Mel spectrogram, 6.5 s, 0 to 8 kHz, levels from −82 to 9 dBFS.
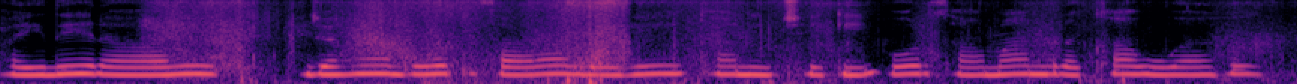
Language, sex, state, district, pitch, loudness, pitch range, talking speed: Hindi, female, Bihar, Muzaffarpur, 250 Hz, -30 LUFS, 240-260 Hz, 150 wpm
